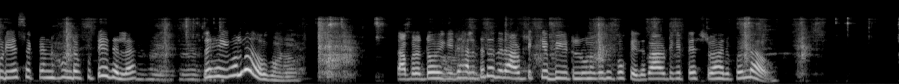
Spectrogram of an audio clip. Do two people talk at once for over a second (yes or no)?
yes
